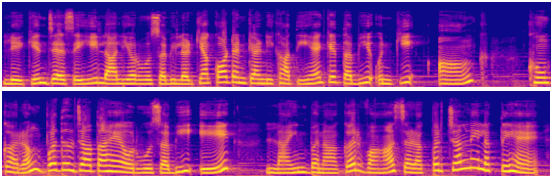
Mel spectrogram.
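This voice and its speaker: A woman's voice: mid-range voice, expressive, slow pace, darkish tone, soft background music. A woman reading a scripted children's story as its narrator.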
